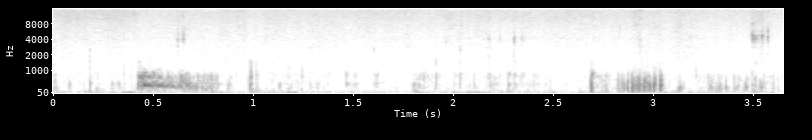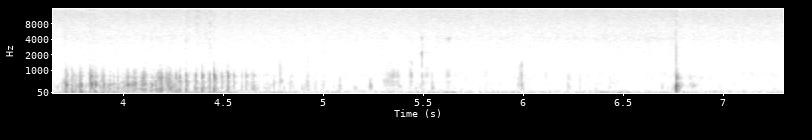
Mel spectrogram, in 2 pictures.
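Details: Soft, low gurgling and rumbling bowel sounds from a hungry person's stomach: typical hunger stomach growling (borborygmi), a normal finding.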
